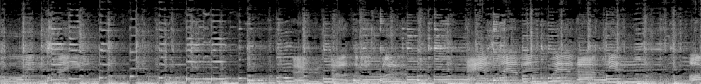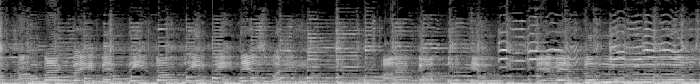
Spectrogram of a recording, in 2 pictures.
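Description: Bluegrass band playing live, instrumental: a five-string banjo picks the lead break over acoustic guitar, mandolin and upright bass keeping a steady beat, with the fiddle taking over near the end.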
